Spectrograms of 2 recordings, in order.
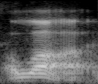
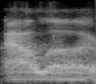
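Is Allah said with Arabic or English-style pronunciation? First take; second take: Arabic; English. First: The word is said with Arabic sounds. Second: The word is said with English sounds. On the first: The speaker calls it right. "somebody who's going to pronounce Allah as Allah" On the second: The speaker calls it wrong. "not Allah"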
